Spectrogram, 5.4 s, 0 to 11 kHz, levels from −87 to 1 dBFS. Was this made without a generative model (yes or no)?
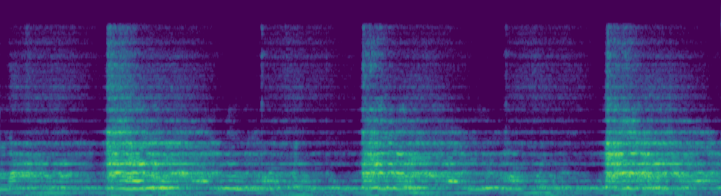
no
